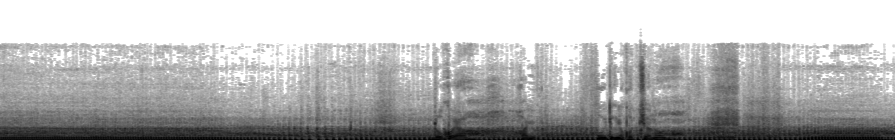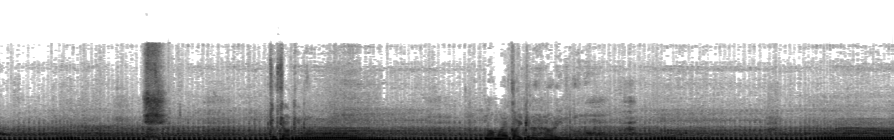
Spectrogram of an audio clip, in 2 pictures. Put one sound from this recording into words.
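A motorcycle engine idles and revs, rising and falling in pitch.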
